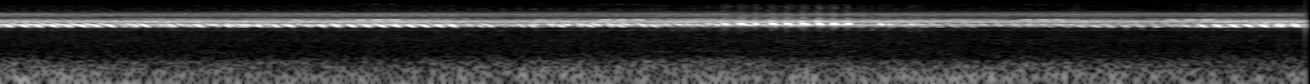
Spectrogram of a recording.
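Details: Quieter autumn chorus of bell crickets recorded at Sanuki, Chiba Prefecture, Japan: a continuous high, shimmering trill from several insects, with slight pulsing swells in loudness and faint low rumble beneath.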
